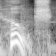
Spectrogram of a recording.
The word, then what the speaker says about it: hooch: safe to drink homemade hooch and like a nice bottle of wine after a hard day's work, popped it open to share. Hooch rhymes with gu and I would never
